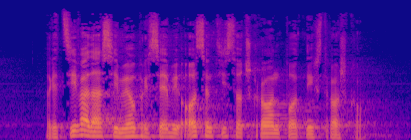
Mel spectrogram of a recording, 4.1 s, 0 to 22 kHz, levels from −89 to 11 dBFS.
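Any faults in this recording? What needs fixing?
Throughout, the speech has plainly audible watery smearing, and a spectrogram shows a hard ceiling at 16.6 kHz with flickering gaps, likely MP3 compression at a low bitrate around 64 kbps. To prevent it, keep an uncompressed or higher-bitrate master.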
